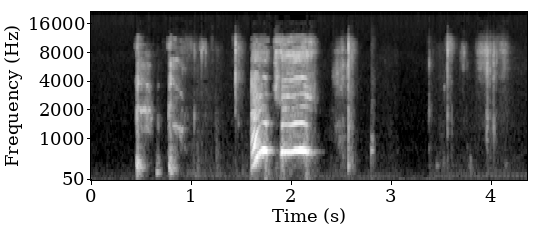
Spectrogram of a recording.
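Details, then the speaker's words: Adult with walking pneumonia and bronchitis coughing during a conversation; cough. "Y'all, please excuse my coughing. I have walking pneumonia and bronchitis right now, so I'm trying to be great."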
